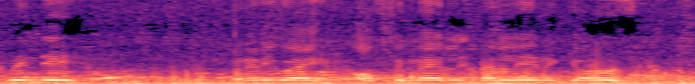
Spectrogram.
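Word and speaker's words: Medellín: How do they pronounce it in Colombian? I think it's Medellin. But I'm speaking English, so it's Medellin. Okay, that's another thing. If I'm speaking English to an English audience, I pronounce it as I see it. Medellin, okay? And not Medellin, because I am not speaking Spanish.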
